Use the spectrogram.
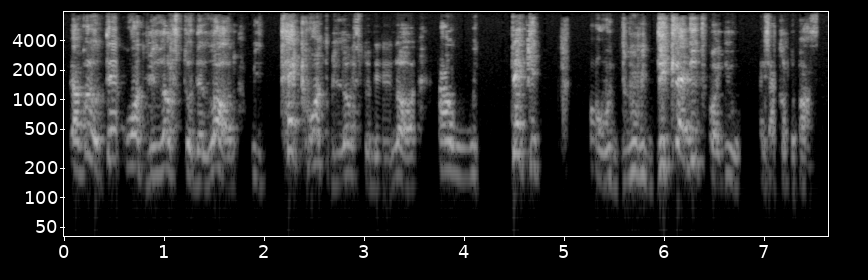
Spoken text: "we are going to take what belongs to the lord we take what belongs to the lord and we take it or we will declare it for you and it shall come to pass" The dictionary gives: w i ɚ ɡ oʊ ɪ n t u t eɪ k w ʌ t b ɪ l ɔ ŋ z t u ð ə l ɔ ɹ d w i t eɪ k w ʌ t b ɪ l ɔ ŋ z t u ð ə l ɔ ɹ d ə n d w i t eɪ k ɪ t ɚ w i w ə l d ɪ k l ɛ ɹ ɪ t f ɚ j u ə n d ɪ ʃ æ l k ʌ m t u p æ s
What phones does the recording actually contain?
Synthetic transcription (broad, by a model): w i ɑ ɡ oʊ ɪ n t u t eɪ k w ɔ t b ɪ l ɔ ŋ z t u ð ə l ɔ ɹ d w i t eɪ k w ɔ t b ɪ l ɔ ŋ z t u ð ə l ɔ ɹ d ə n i w i t eɪ k ɪ t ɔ w i w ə w d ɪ k l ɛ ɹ ɪ t f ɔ j u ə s ɪ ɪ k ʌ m t u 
